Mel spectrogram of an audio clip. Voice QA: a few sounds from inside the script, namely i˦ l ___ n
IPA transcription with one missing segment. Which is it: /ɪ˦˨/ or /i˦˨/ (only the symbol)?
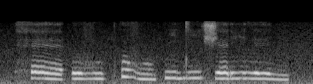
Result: ɪ˦˨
